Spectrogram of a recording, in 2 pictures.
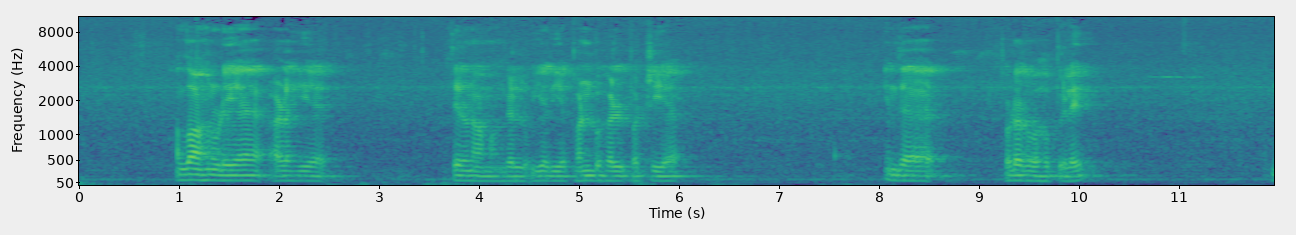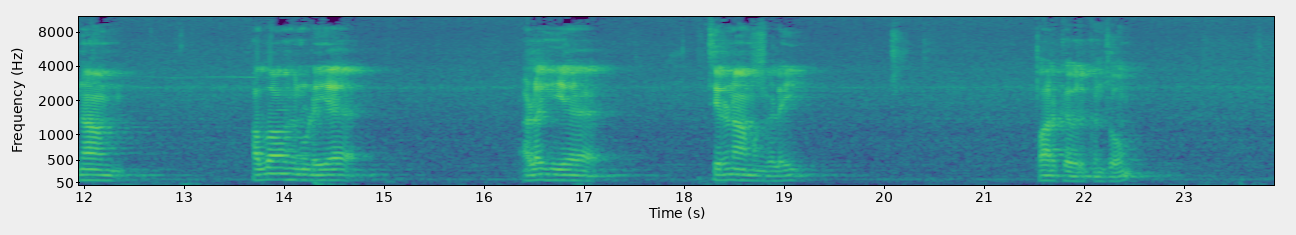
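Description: A man recites in a slow, melodic chant into a microphone, with pauses between phrases.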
